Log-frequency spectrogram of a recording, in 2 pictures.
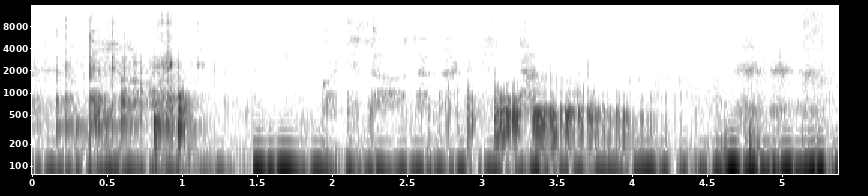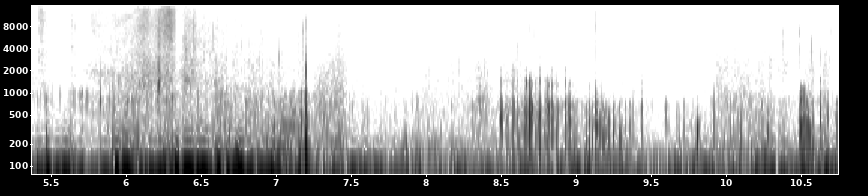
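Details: Belly sounds after exercising on an empty stomach, which caused nausea and loud stomach noises: irregular gurgles, low rumbles, bubbling squelches and soft intermittent clicks, ordinary hunger and digestive bowel sounds.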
